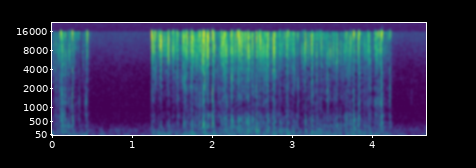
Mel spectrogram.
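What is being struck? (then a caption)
Small hard clutch bag covered in glued stone chips. Long nails scratch across a small, hard, pebble-encrusted metal-frame clutch bag covered in glued stone chips and standing open. A few quick dry scratches are followed by a short pause, then about three seconds of dense, rapid, gritty scratching with bright rasping edges. The clip ends in quiet with only a faint low hum.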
